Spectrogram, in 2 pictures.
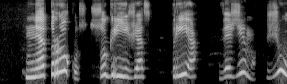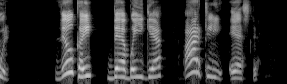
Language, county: Lithuanian, Vilnius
